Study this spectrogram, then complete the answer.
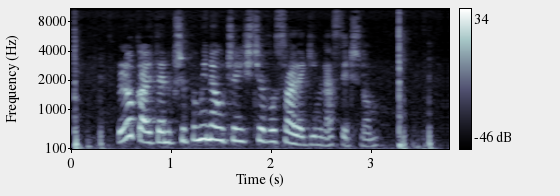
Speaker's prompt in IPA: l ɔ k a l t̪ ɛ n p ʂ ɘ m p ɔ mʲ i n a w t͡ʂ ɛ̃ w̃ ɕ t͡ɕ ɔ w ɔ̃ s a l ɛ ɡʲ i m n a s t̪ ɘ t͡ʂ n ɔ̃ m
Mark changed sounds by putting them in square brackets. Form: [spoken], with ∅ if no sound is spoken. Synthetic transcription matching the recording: l ɔ k a l t̪ ɛ n p ʂ ɘ [∅] p ɔ mʲ i n a w t͡ʂ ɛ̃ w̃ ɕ t͡ɕ ɔ [v] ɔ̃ s a l ɛ ɡʲ i m n a s t̪ ɘ t͡ʂ n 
